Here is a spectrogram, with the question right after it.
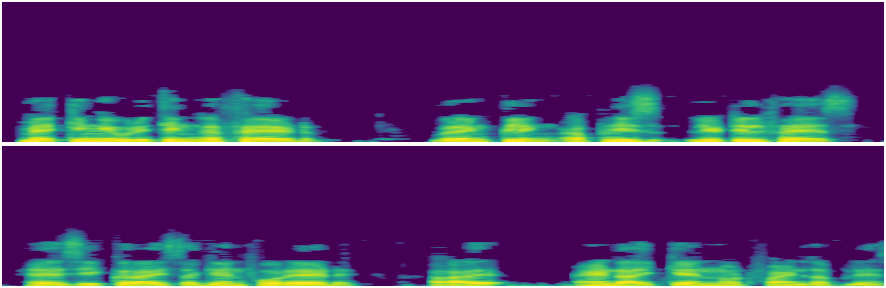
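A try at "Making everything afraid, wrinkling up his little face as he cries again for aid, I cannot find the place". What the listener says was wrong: शाबाश, बहुत अच्छा।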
